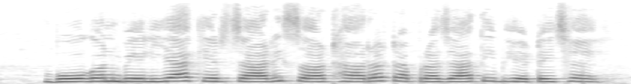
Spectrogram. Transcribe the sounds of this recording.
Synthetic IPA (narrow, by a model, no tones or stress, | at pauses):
boɡənbelijakeɾt͡ʃaɾisɔ̃əʈʰaɾəʈapɾəd͡ʒat̪ibʱeʈəjt͡ʃʰɛ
